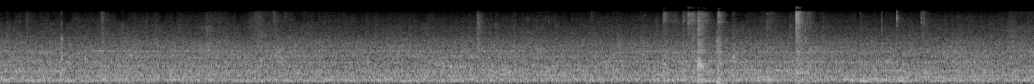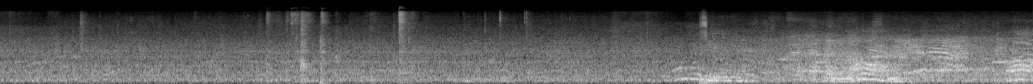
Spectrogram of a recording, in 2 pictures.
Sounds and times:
Speech: 17.0 - 20.6.

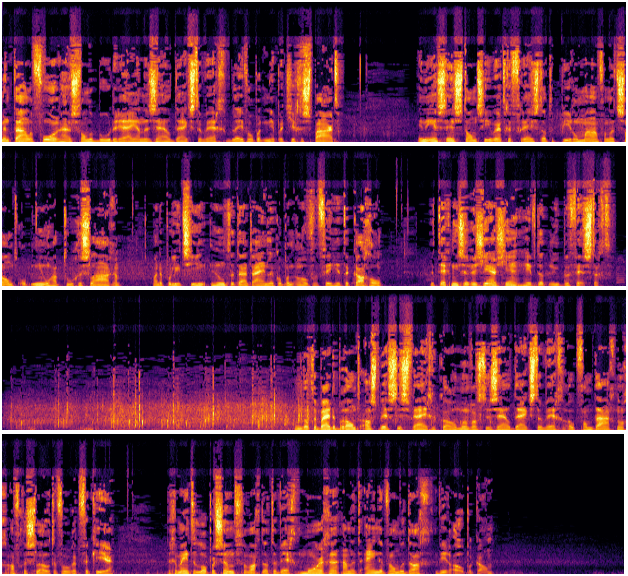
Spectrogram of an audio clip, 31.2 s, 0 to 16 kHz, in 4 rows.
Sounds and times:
Speech: 0.0 - 4.3, 5.2 - 15.7, 19.2 - 29.6.

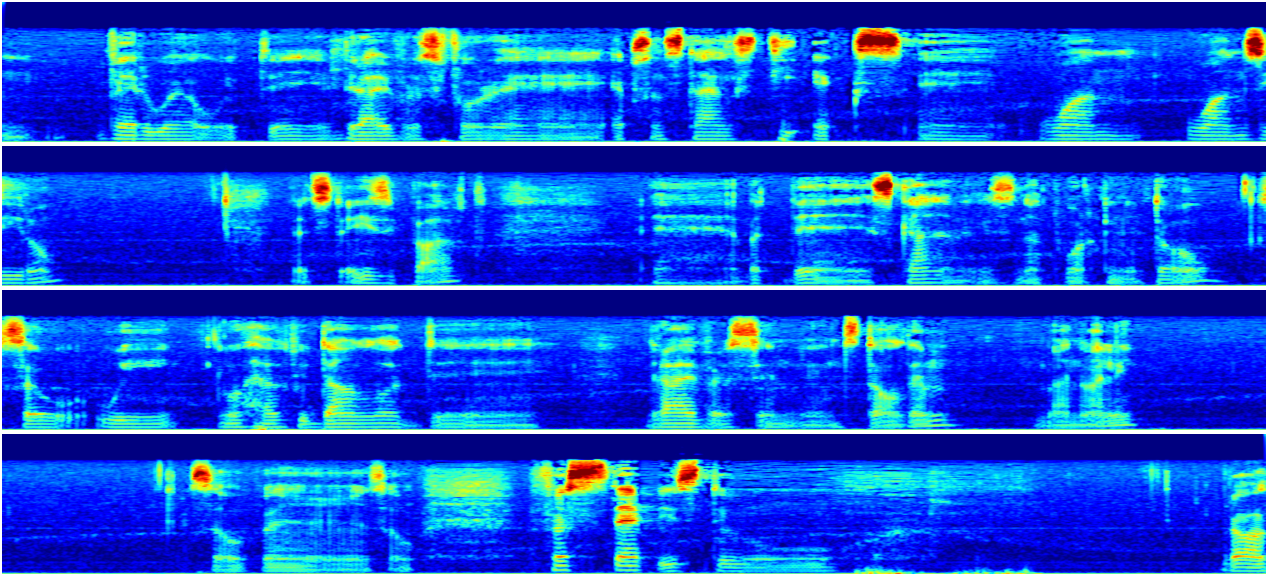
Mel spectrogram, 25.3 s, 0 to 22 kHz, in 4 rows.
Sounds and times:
Speech: 0.0 - 6.6, 7.8 - 8.8, 9.5 - 18.4, 19.8 - 23.5, 25.0 - 25.2.

